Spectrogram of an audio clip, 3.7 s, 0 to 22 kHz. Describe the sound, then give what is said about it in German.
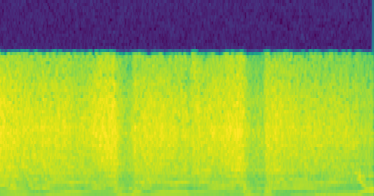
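Formula 1 race cars revving, playing loudly from a television: a continuous, high-pitched engine whine from several overlapping cars, with pitch shifting up and down through gear changes. “Vielleicht habt ihr aber auch selber euch mit einer Cornflakes-Schale irgendwie dazugesetzt, ja, und morgens immer Formel 1 geglotzt.”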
